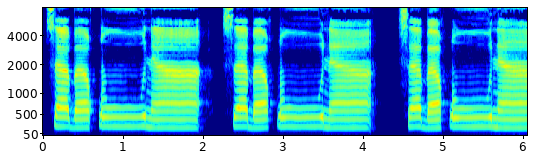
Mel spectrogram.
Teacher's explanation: نون پر الف مدہ ہے، 2 حرکات کھینچیں گے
